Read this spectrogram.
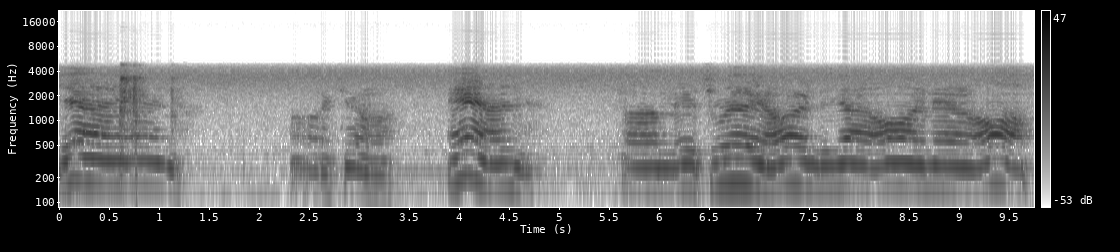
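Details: Adult man with ALS (amyotrophic lateral sclerosis), voice markedly worsened since his previous recording; dysarthria (ALS).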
